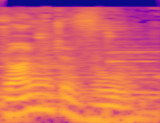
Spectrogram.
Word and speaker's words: rendezvous: pre Y as in prayer Z as in rendezvous which means appointment I'm the English nut and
